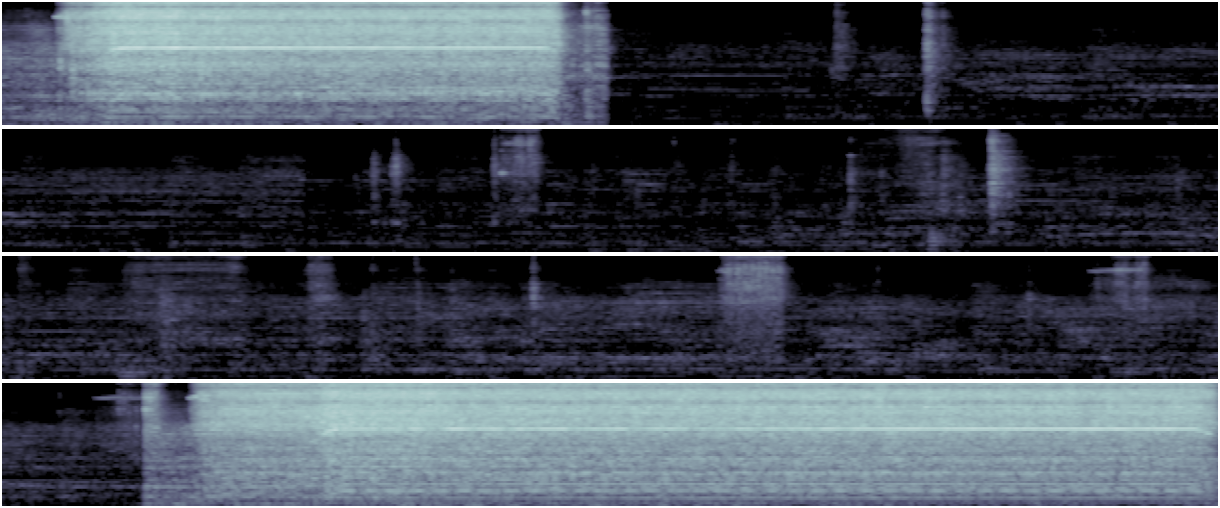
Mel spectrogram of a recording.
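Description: A power tool drives fasteners on a Jeep transmission pan, with two loud sustained whirring runs at the start and end separated by a long quiet stretch of faint clicks and taps.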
